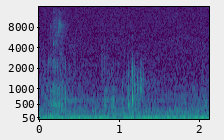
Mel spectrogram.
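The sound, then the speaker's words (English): Quiet sips of hot tea: a few soft slurping and wet mouth noises spread over a couple of seconds, with faint low background hum and no talking. “I'm gonna sip my tea real quick.”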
